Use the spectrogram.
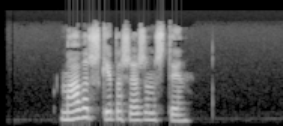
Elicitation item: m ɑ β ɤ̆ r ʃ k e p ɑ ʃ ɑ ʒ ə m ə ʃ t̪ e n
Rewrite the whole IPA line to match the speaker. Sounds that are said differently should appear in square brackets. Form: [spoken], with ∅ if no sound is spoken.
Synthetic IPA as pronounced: m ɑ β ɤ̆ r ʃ k e p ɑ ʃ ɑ ʒ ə m ə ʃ t̪ e n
